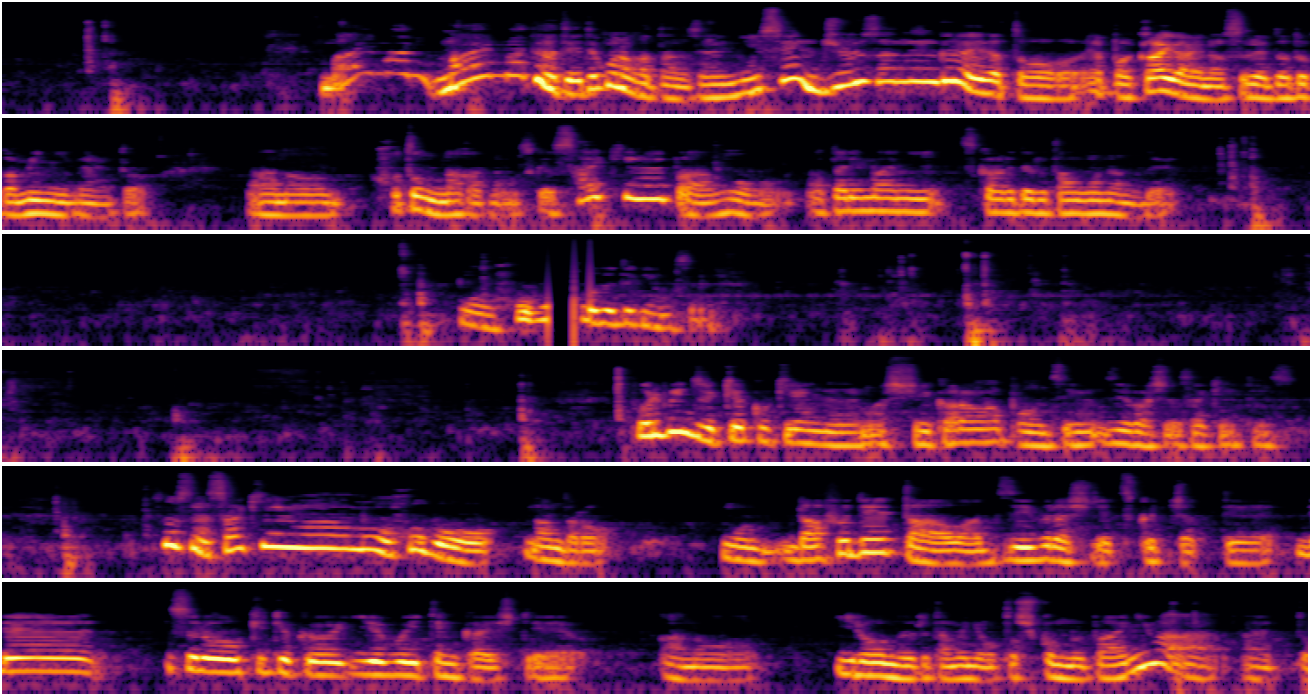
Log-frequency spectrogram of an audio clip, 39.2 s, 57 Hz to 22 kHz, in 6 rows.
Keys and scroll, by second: 17.8 t, 20.4 t.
